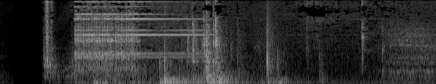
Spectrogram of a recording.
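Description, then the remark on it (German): A telephone bell in a radio drama rings loudly for about a second, a bright metallic jangle, followed by a few clicks and clunks like a receiver being handled. No one speaks. “ich habe wirklich viele Hörspiele gehört in meinem Leben, aber hier ist nun wirklich mit Abstand die beschissenste Stelle die ich je in einem Hörspiel gehört habe, wo telefoniert wird.”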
